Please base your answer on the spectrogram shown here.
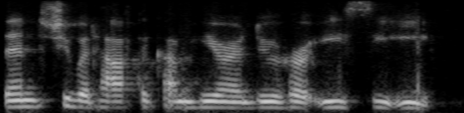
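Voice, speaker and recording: A woman's voice: sits low, level tone, fast talker, highs cut off. A middle-aged woman from Greece, a Montessori instructor, who answers webinar questions patiently and reassuringly over a video call. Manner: reassuring, explanatory, frequent restarts.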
